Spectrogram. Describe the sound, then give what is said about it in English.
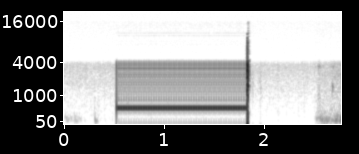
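A telephone dial tone plays while a guest is being called in to join a live chat. It is a single steady, even hum lasting just over a second, ending in a sharp click, with no voices. “So I'm going to attempt to call and dial in Chris and get him on the line”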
